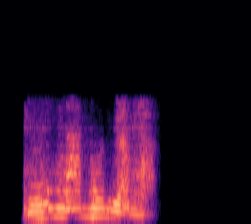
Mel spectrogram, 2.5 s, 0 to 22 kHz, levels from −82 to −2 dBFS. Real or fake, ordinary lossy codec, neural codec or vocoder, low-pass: fake; MP3, 24 kbps; codec, 44.1 kHz, 0.9 kbps, DAC; 3.6 kHz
